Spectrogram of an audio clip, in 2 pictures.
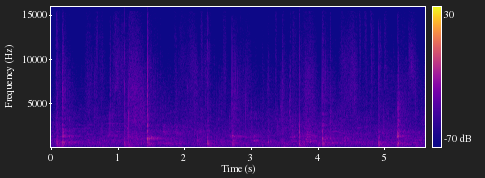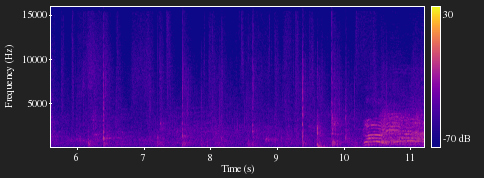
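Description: Paddles strike a plastic ball in a quick back-and-forth rally.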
